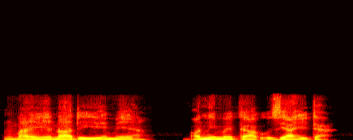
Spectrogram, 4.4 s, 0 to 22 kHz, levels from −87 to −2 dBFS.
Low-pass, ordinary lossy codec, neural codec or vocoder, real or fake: 7.2 kHz; none; codec, 16 kHz in and 24 kHz out, 0.8 kbps, FocalCodec, streaming, 65536 codes; fake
